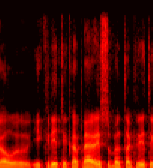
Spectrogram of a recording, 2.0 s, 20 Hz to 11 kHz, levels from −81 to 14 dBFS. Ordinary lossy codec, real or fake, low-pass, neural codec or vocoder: Opus, 64 kbps; fake; 9.9 kHz; codec, 24 kHz, 3.1 kbps, DualCodec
